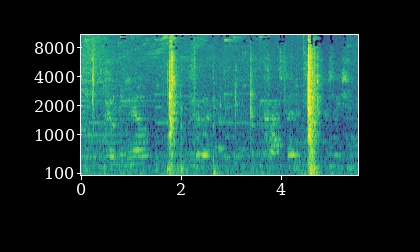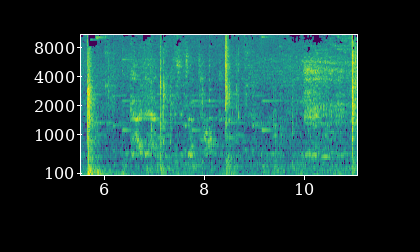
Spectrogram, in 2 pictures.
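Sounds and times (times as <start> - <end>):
wooden door knocking: 5.6 - 6.2.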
